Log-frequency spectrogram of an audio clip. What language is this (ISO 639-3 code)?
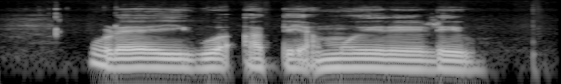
kik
